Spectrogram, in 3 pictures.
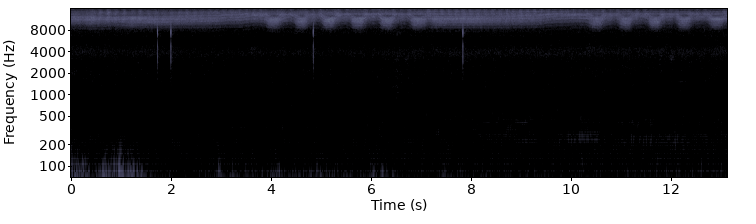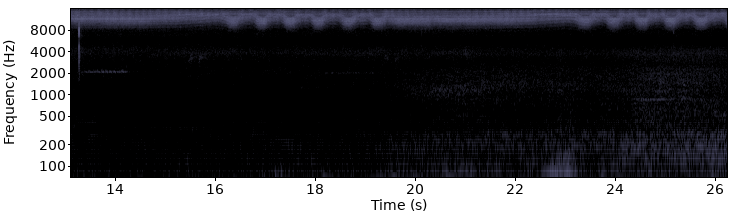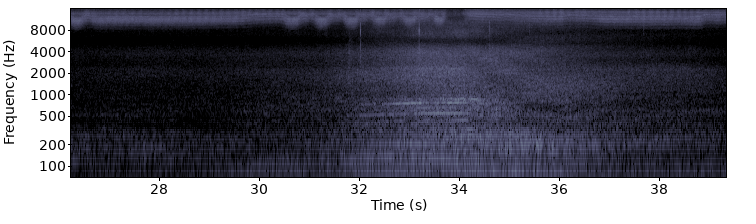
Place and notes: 哭泣湖自然生態園區, Mudan Township - Birds and Traffic sound
Beside the road, The sound of Birds, Mountain road, Traffic sound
